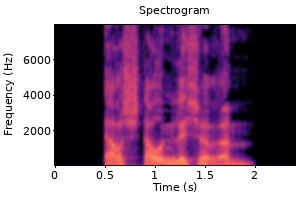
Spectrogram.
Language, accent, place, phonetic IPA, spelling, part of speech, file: German, Germany, Berlin, [ɛɐ̯ˈʃtaʊ̯nlɪçəʁəm], erstaunlicherem, adjective, De-erstaunlicherem.ogg
- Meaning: strong dative masculine/neuter singular comparative degree of erstaunlich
